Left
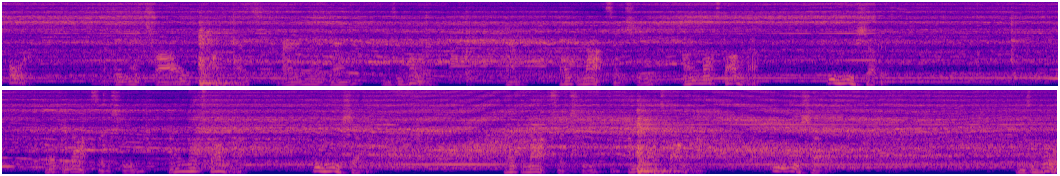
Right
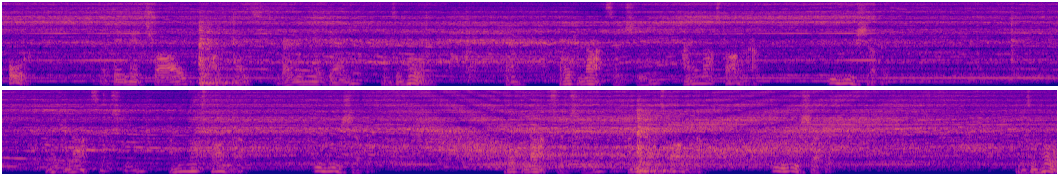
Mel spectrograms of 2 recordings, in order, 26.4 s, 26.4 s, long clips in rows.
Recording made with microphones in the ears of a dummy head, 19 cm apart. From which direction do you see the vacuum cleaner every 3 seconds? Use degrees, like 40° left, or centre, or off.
70° left, 70° left, 70° left, 70° left, 70° left, 60° left, centre, centre, 50° left.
